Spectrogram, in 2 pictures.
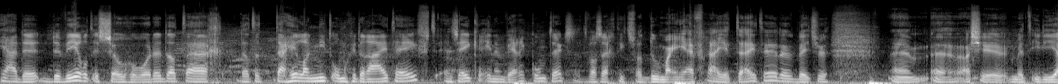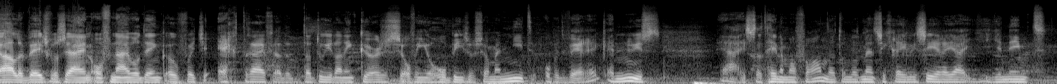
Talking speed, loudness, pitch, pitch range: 255 wpm, -15 LUFS, 115 Hz, 105-130 Hz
